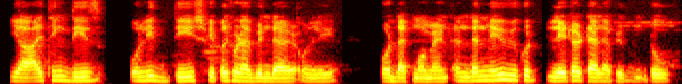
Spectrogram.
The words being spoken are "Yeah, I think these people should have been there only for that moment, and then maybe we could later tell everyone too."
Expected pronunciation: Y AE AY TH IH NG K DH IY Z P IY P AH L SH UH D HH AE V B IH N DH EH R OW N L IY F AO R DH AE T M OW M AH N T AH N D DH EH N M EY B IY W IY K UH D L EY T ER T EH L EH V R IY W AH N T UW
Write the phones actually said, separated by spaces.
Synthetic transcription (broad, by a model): Y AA AY T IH NG K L IY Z P IY P AH L SH UH D HH AE V B IH N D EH R OW N L IY F AO R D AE T M OW M AH N T AH N D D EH N M EY B IY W IY K UH D L EY T ER T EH L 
